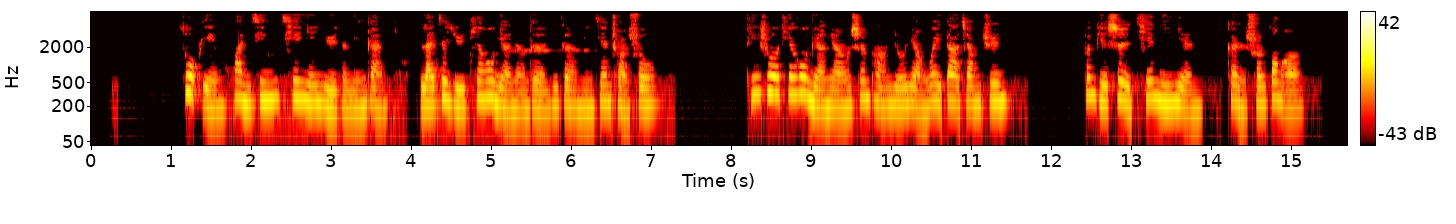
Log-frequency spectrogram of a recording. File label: mandarin; Prismatic rainbow mascot; 幻镜千眼鱼; 西贡海艺术节｜Sai Kung Hoi Arts Festival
